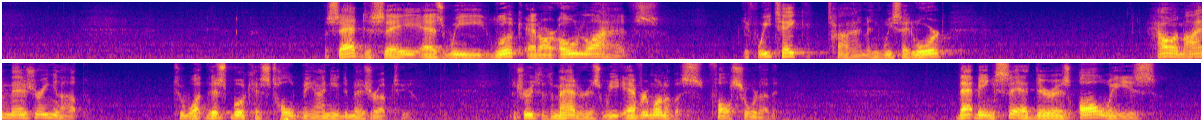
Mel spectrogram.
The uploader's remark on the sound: Ketha Heights Baptist Church ~ Live Broadcast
